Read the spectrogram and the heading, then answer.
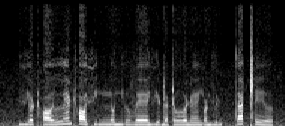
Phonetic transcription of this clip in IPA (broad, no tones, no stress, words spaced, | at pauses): vʲɒːʈʰɒːə̯lːɛ̃ʈʰɒː fʲanːɤ mʲɤːvɛːvʲa ɖaʈɤː ɳɛ̃ːjɔɳvʲɒɳtːa ǁeə̯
